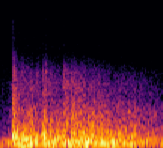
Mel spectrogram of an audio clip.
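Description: Heavy artillery fire on the First World War Western Front: a sharp boom opens into a deep, loud rumble, with a couple of further muffled blasts rolling through the low roar.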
